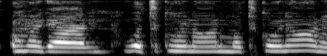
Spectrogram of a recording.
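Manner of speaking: reliving a loud, frantic reaction; freaking out. Retold or imitated. Narrator relives waking beside an alien, freaking out. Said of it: "And I'm freaking out".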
